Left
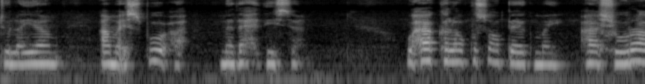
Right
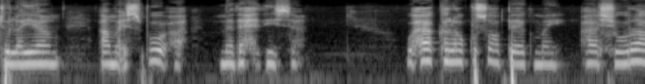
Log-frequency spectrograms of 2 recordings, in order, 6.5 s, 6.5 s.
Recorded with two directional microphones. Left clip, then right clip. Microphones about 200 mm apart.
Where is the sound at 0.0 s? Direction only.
50° right (ahead or behind).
